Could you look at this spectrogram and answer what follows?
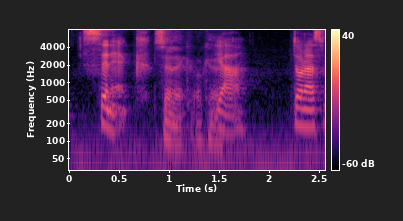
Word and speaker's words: Sinek: Cynic. Cynic, okay. Yeah. Don't ask me to spell it.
